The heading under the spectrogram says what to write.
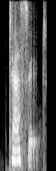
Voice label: "tacit", Indian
